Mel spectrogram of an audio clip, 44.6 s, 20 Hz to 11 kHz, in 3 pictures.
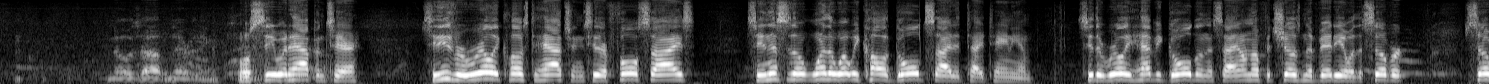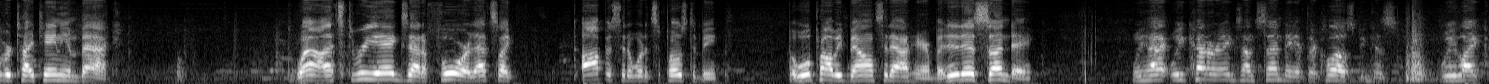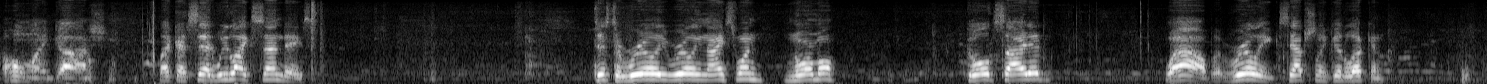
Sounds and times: Inside, small room: 0.0s - 44.6s.

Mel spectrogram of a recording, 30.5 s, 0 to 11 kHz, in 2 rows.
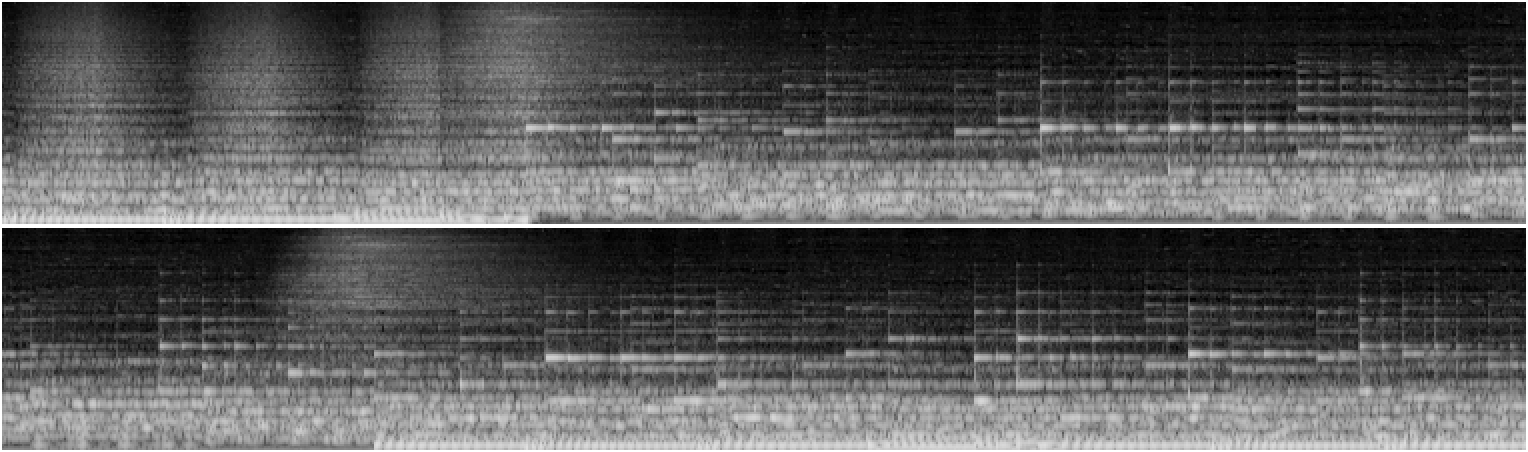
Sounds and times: Music: 0.0s - 30.4s.

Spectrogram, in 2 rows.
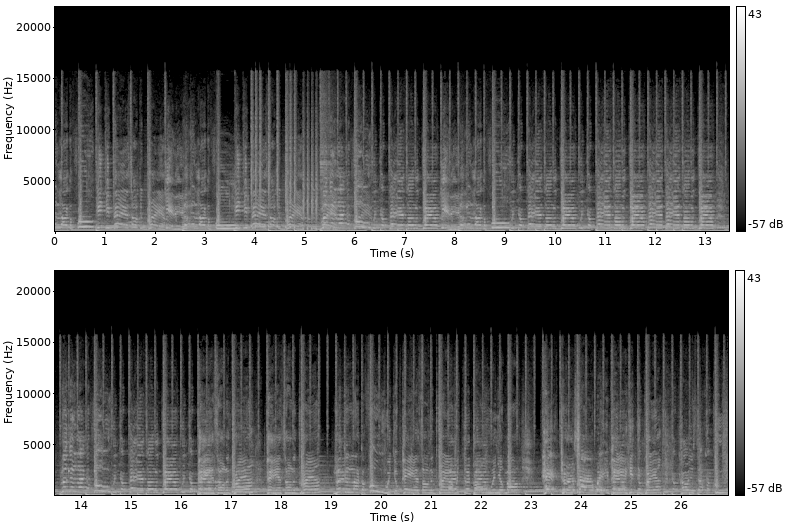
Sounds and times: Reggae: 0.0s - 26.9s
Singing: 0.0s - 26.9s.

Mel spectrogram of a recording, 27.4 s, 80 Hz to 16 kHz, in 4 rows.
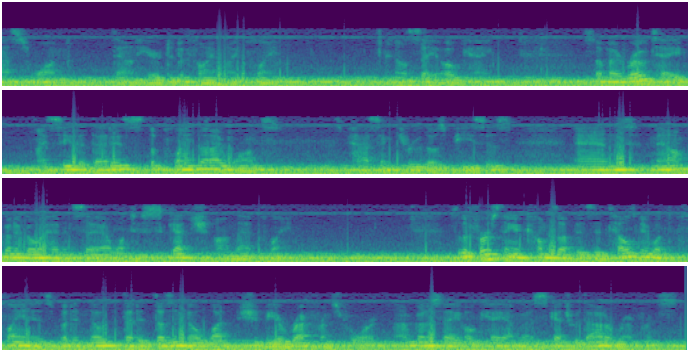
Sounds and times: Speech: 0.0s - 2.8s, 3.8s - 5.0s, 5.8s - 12.0s, 12.6s - 16.7s, 18.2s - 27.4s.

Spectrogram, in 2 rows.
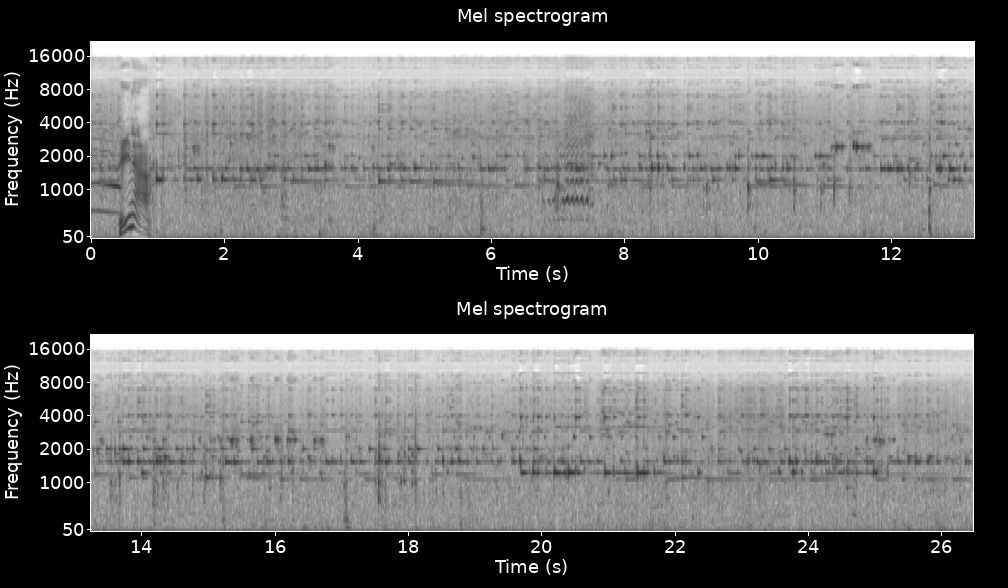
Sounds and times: Goat: 0.0s - 3.7s, 6.7s - 7.6s, 23.0s - 26.2s
Sheep: 0.0s - 3.7s, 6.7s - 7.7s.

